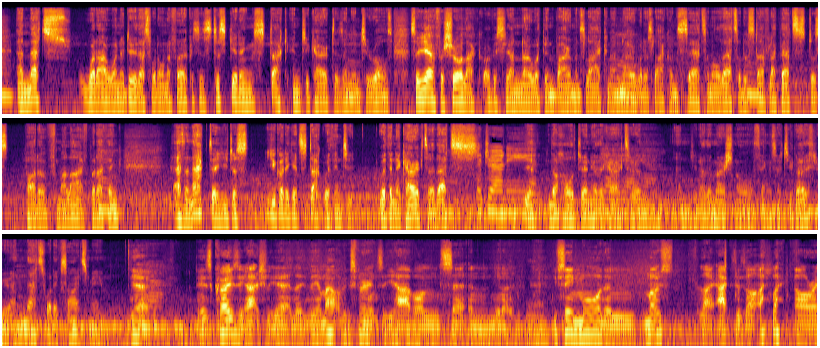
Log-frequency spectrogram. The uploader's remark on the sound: We were in the car on Venice beach, watching the Sun slowly fall into the Pacific Ocean where we had previously been getting smashed upon by Neptune's Wrath during our surf session.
